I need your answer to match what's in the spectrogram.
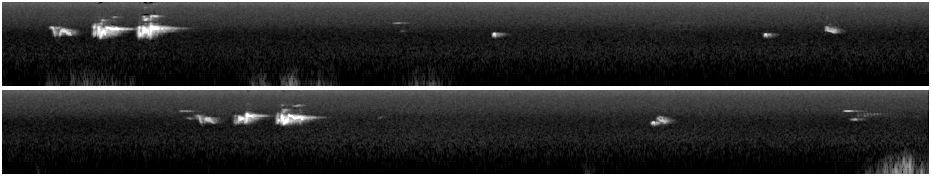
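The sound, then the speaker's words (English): A western tanager sings short, burry phrases in two clusters separated by a pause, with a few scattered single notes in between, clear against a quiet outdoor background with faint low thumps. “So one more time, here's the western tanager.”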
